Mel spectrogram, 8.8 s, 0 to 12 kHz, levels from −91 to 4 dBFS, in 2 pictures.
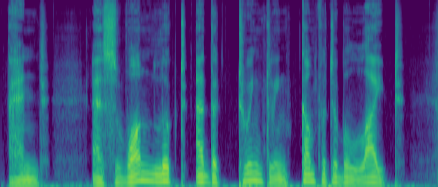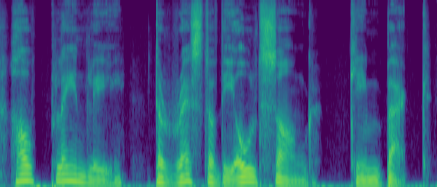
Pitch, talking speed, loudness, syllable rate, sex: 100 Hz, 130 wpm, -19 LUFS, 3.9 syllables/s, male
